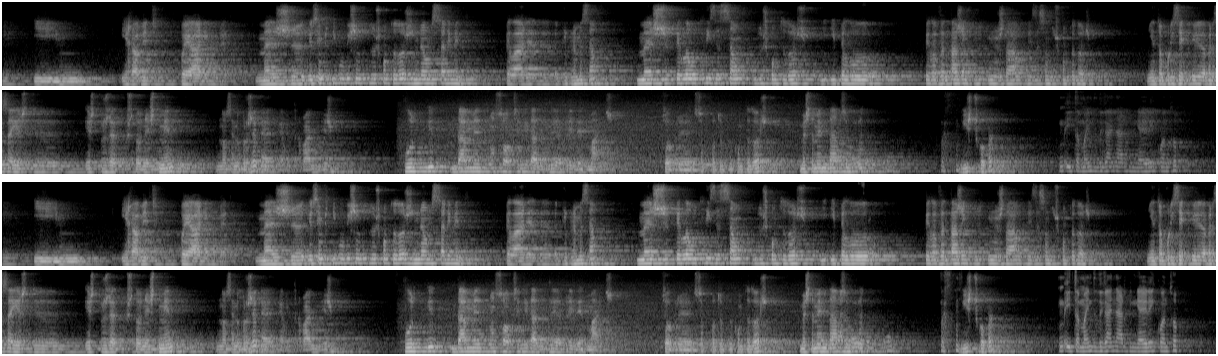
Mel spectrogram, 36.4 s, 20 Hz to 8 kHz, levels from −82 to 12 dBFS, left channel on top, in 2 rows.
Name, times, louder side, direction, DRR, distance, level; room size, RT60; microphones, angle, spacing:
voice 1, 0.5-1.2 1.8-2.2 2.7-3.4 3.8-6.9 7.6-9.0 9.5-13.2 13.9-16.3 17.2-19.1 19.5-20.8 21.4-23.2 24.2-27.4 28.1-29.7 30.2-31.2 32.6-33.1, right 1 dB, 15° right, 7 dB, 0.6 m, -24 dB
sound 1, 24.1-30.4, left 1 dB, 25° left, 1.4 m, -44 dB
voice 2, 30.5-31.6 32.3-32.7 34.1-35.8, right 6 dB, 85° right, 14 dB, 0.4 m, -33 dB
11.0 x 8.9 x 3.8 m, 2.3 s
head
